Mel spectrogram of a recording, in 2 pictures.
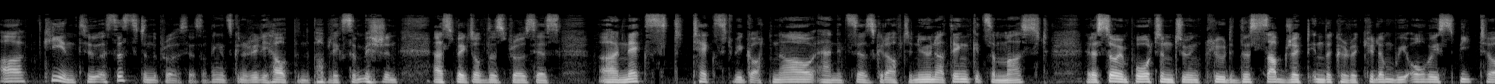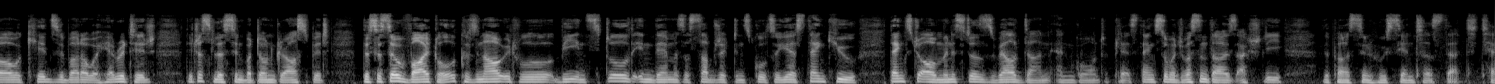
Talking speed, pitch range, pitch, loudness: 220 wpm, 105-120 Hz, 110 Hz, -21 LUFS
